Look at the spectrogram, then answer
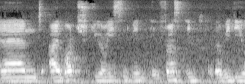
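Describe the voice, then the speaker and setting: A German accent over noticeable background noise. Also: man. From Germany. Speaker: chemist and fine art photographer. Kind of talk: interview.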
